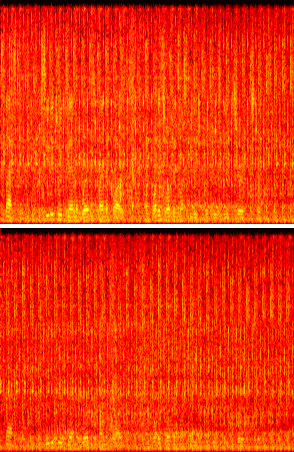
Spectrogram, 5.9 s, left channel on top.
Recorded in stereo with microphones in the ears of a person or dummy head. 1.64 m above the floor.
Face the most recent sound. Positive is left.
turn(degrees=45)  # may be behind; listen again after turning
